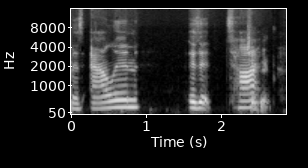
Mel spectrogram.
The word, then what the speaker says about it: Tudyk: we posted about was for, and I cannot pronounce his last name, is Alan. Is it Tudyk? Tudyk.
